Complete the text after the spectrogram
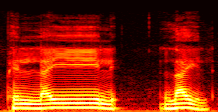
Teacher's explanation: فی اللیل، لیل یہاں پر یالین ہے، تھوڑا نرمی کے ساتھ کھینچ کر ادا کریں گے اور وقف کی صورت میں لام ساکن پڑھا جائے گا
